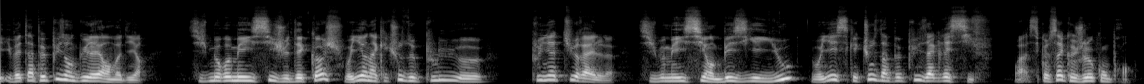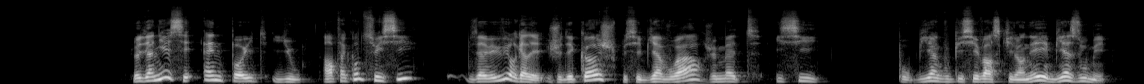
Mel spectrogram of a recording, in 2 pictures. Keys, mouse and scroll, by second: 2.9-5.6 drag, 7.7-10.7 drag, 11.8 click, 14.8 click, 17.4 click, 18.8-21.8 middle drag.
